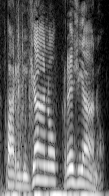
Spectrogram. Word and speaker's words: Parmigiano Reggiano: Parmigiano Reggiano.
